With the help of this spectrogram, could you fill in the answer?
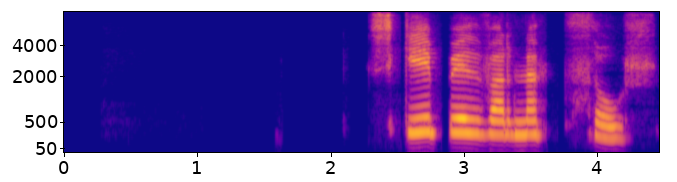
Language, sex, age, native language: Icelandic, female, 9, Icelandic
